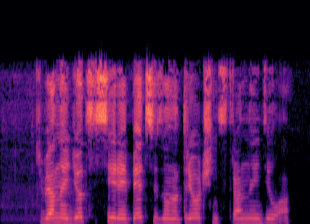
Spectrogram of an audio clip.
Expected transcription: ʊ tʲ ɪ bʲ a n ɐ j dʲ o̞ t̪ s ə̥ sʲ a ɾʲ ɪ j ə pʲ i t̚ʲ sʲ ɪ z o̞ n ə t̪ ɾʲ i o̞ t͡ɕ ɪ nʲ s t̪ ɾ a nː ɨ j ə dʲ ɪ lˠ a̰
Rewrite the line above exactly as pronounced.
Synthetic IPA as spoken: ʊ tʲ ɪ bʲ a n ɐ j dʲ o̞ t̪ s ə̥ sʲ e ɾʲ ɪ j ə pʲ æ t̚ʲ sʲ ɪ z o̞ n ə t̪ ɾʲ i o̞ t͡ɕ ɪ nʲ s t̪ ɾ a nː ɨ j ə dʲ ɪ lˠ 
